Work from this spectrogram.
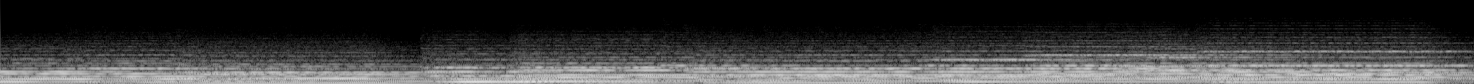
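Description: No technical faults can be heard anywhere in this audio. There is nothing to place in time or to describe as having gone wrong.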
